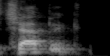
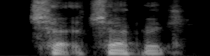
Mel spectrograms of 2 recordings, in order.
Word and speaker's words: Chapek: How do you pronounce his last name? – I believe it's Chapek. – Chapek. – Yep.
